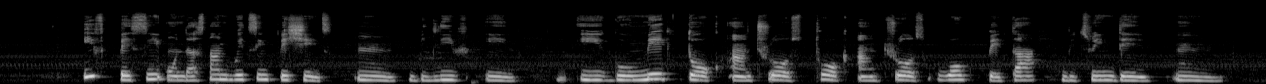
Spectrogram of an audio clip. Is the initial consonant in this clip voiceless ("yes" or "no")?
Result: yes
